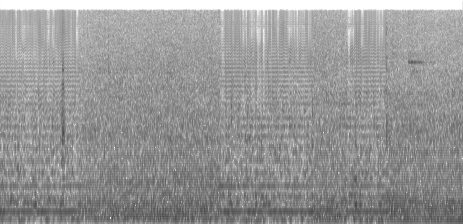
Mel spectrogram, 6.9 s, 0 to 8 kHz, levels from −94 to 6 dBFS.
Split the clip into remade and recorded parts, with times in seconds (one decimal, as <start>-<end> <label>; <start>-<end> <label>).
0.0-1.2 remade; 1.2-3.3 recorded; 3.3-4.7 remade; 4.7-5.2 recorded; 5.2-5.8 remade; 5.8-6.9 recorded

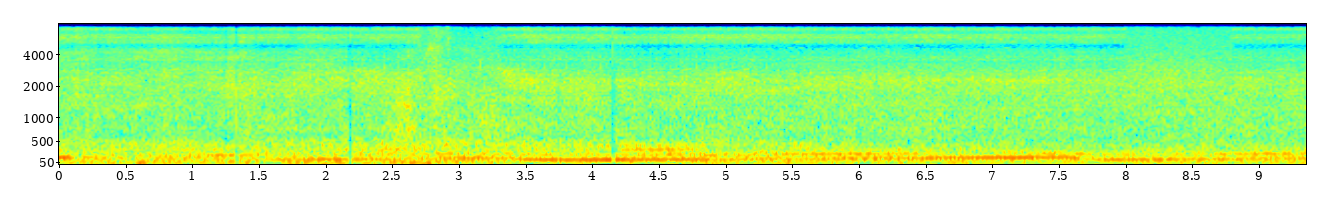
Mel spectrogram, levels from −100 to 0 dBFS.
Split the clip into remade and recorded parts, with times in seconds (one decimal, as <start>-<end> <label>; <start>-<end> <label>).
0.0-2.7 remade; 2.7-3.3 recorded; 3.3-8.0 remade; 8.0-8.8 recorded; 8.8-9.4 remade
